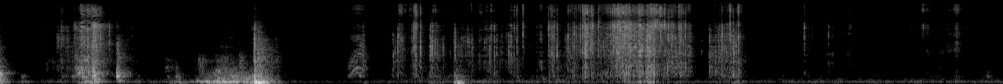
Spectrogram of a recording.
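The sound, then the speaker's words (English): A drawer shuts amid household handling noise: rustling, crinkling and scraping bursts with one sharp, low thud early on, then a longer stretch of shuffling clatter that fades into a few faint taps. “And I just shut that drawer I meant to open.”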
